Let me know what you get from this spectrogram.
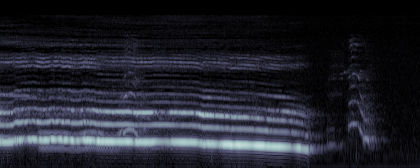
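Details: Pet German Shepherd Dog howling along to a recording of other dogs howling: one long, clear, slowly falling howl lasting about three seconds, then a brief short upward yelp.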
